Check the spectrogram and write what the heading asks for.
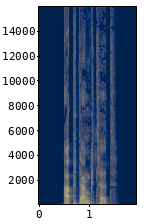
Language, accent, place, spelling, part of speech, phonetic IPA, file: German, Germany, Berlin, abdanktet, verb, [ˈapˌdaŋktət], De-abdanktet.ogg
- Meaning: inflection of abdanken: 1. second-person plural dependent preterite 2. second-person plural dependent subjunctive II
